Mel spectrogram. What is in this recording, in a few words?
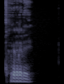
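"tres", French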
